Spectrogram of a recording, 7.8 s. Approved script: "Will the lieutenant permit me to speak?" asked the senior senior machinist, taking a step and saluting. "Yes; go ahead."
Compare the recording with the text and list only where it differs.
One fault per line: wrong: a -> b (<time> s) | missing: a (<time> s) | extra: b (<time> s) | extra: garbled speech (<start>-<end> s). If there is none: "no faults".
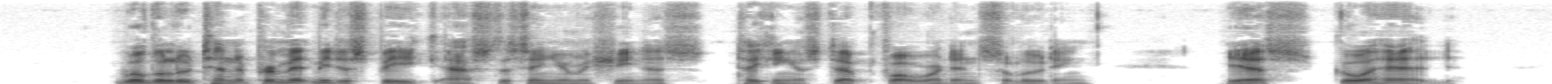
missing: senior (2.9 s)
extra: forward (4.4 s)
